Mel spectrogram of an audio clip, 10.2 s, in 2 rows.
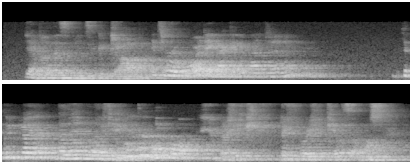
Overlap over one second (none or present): none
